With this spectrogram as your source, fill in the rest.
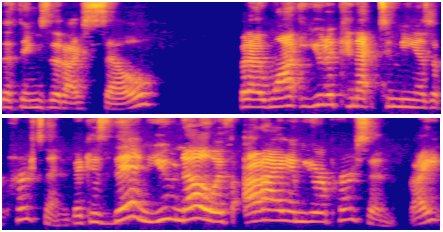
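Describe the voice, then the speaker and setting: A woman's high-pitched voice with a slight Southern US accent, very wide pitch swings and a moderate pace. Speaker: business coach. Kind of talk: live coaching talk. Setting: live stream. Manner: animated.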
